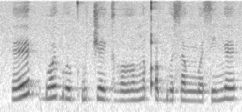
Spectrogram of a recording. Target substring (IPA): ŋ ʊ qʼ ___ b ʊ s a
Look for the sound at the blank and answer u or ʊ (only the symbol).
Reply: u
